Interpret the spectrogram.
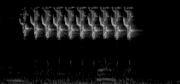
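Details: Goldfinch heard in 2022 giving a lone rolling trill, roughly eleven rapid, identical high notes in a steady pulse, ending abruptly into quiet.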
